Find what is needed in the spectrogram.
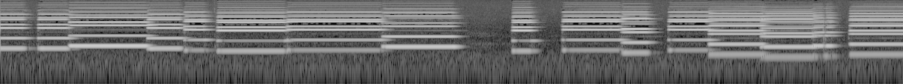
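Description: An organ-like electronic keyboard tone playing a slow melody of held single notes. Each note sounds steadily without fading and starts and stops abruptly, with a few brief silences between phrases.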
